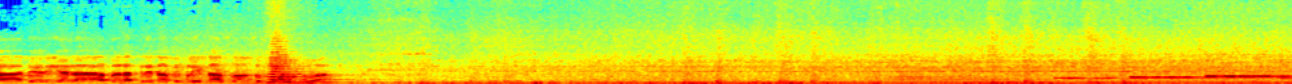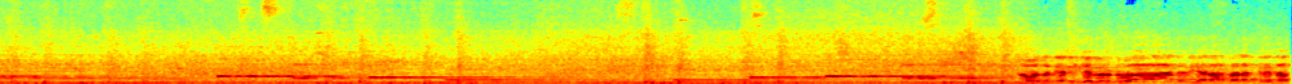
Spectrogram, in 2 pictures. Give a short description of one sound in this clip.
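Electric train motors whine with a rising, stepped pitch.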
